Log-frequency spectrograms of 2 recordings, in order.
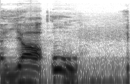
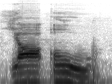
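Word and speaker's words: Yao: Kung ang pangalang ito ay binibigkas na Ya-U, edi dapat wala na ang lasso glyph at iniwanan na lamang ang quail chick glyph. Kaya naman ang pagbigkas talaga dito ay Ya-O.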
